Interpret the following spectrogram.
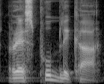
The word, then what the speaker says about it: respublica: in between the vowels these are two consonants that would or could begin a word s and PE so according to our rule s and pay would be kept together and they would start the second syllable but because this is a compound word and res is a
